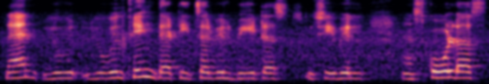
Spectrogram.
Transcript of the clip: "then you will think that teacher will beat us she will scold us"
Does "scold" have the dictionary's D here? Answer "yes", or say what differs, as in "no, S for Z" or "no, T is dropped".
yes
